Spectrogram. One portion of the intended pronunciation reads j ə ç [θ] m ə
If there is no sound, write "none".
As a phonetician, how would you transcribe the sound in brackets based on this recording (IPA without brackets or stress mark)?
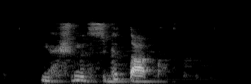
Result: ʃ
